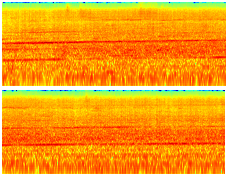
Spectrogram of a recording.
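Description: MTR M-Train electric multiple unit under way. Its traction motors whine in tones that rise slowly as the train gathers speed, over a steady rumble of wheels on the track.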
